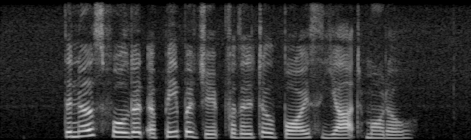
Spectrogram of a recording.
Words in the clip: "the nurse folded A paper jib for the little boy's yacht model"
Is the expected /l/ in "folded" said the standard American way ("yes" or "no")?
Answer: yes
